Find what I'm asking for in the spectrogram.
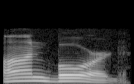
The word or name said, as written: onboard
